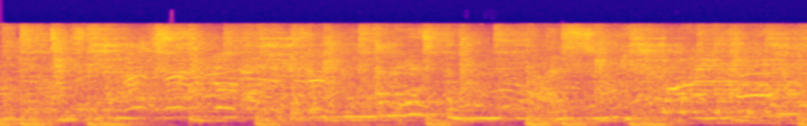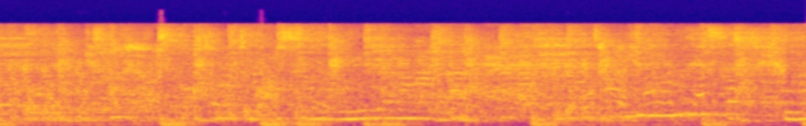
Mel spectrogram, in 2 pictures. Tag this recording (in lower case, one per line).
music
speech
